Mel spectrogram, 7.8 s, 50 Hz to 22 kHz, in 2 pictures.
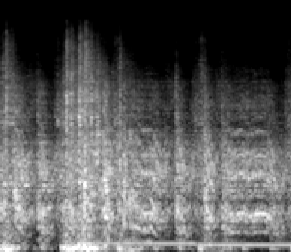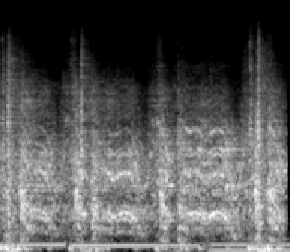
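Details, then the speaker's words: Petty Blue Plymouth Superbird V8, V-code car missing its original six-pack, unrun since the 1970s: uneven cranking churn with brief coughs that catch and fade, throttle held open while primed with poured fuel; not running yet. "sooner or later the starter's going to go out or the battery's going to go out"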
